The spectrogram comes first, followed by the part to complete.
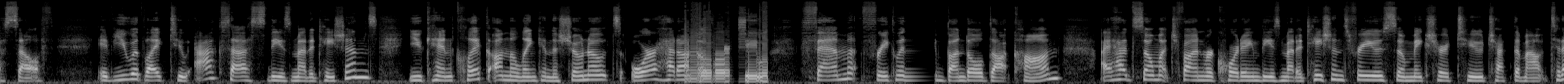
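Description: Robotic sound from repeated short buffers runs from 6.85 to 7.69 s. Audio likely arrived too slowly, so playback looped a tiny chunk of roughly 7.5 ms, skipping most of the real speech. Those repeats impose a rigid, metallic 134 Hz buzz that loosely tracks the speech.

A long network dropout follows at 9.06 to 9.36 s, likely from packets that never arrived. About 280 ms of the speech is lost, and the receiver bridges the whole 282 ms gap by extending the last sound so that it fades, with no silence, before the speech resumes beyond the missing part.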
